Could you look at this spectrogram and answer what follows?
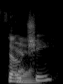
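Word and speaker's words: Xochitl: I cannot pronounce her first name. Is it Sochi Gomez. Sochi.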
